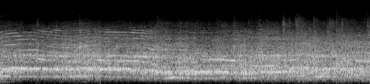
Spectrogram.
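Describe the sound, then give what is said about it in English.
A large football stadium crowd sings the 'EIO' chant after a goal makes it 2-0, a loud, steady wall of massed voices holding sustained pitched notes without a break for the whole stretch. “There's a song we haven't heard for a long time the EIO song.”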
